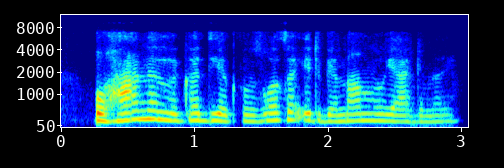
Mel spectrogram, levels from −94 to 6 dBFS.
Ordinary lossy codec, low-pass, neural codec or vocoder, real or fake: Opus, 16 kbps; 7.2 kHz; codec, 16 kHz, 1.1 kbps, Voila-Tokenizer; fake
